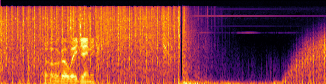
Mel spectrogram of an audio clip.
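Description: Vehicle-mounted guns fire in Crossout combat, a dense rapid burst of gunfire running through the first few seconds with a sharp blast partway, under ongoing player talk.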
